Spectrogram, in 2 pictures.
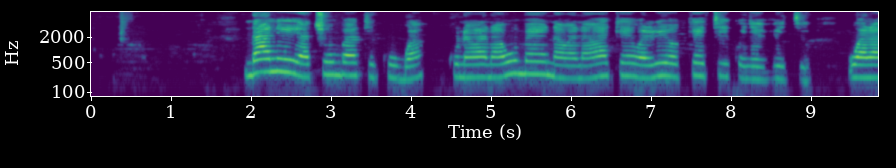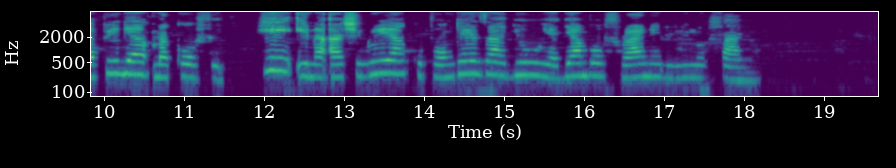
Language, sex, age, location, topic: Swahili, female, 25-35, Dar es Salaam, education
